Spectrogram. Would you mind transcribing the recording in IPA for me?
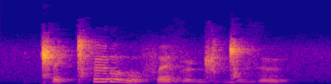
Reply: ǁ e˨ ǀʰ ø˦ ɾ u˦ ð u˨ f ɛ˦˨ z ø˨ ɖ͡ʐ ɵ˨ ɡ͡ǀ ʉ˨ z ʉ˦

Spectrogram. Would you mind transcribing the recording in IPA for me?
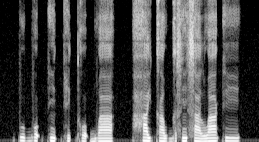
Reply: p u˧ b o˦ ʔ k ĩ˨ t̚ h i˨ t̚ k o˨ ʔ b w a˦ | h a˥˧ j k a˧ w ɡ ə˧ s ĩ˦ s a˧ l w a˦ k i˦

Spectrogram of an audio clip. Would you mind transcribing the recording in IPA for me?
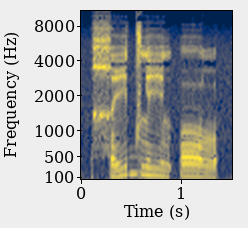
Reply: χ i˨˥ d l i˦˨ l ʔ o˦˨ l

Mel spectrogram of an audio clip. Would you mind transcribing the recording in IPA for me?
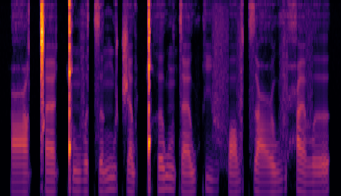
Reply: ʕ ɑ ǀ æ ǃ ũ v ə t͡s ə ŋ u t͡ʃ æ w ǃʰ ə w ũ t æ w k i v f ɒ v t͡s ə ʕ u v ħ æ v ə

